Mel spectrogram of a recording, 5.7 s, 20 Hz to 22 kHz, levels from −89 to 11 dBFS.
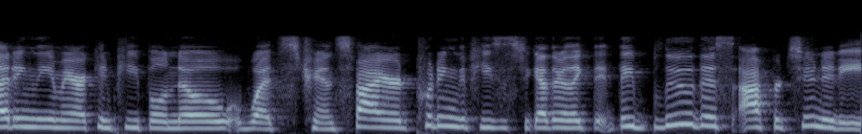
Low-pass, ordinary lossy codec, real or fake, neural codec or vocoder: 7.2 kHz; MP3, 64 kbps; real; none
